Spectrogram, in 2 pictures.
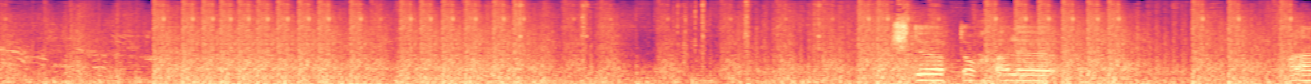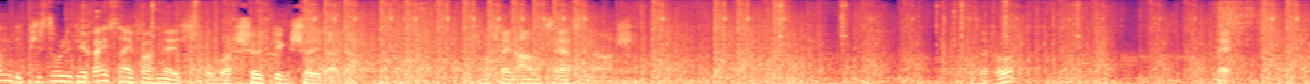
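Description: Rifle shots crack one at a time.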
